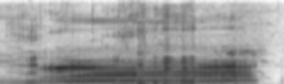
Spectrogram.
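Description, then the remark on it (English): A single long, loud cow moo, rising and wavering in pitch with a slight tremble in the middle, held for nearly two seconds before cutting off, with no talking. “That's when the cows start to panic.”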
